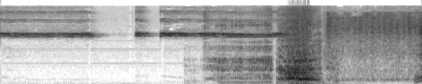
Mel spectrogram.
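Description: A steady high whistling tone for about a second, then a big cat's roar that swells to a loud peak about three seconds in and dies away: a tiger-roar sound effect in a Jackson State Tigers logo sting.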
